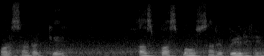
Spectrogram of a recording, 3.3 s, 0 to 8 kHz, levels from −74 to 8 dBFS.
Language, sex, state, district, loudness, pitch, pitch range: Hindi, male, Bihar, Araria, -36 LUFS, 115 Hz, 110-120 Hz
